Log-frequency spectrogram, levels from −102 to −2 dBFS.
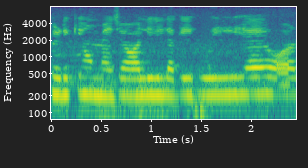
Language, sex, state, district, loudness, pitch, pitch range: Hindi, female, Chhattisgarh, Rajnandgaon, -14 LUFS, 205 Hz, 200-210 Hz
